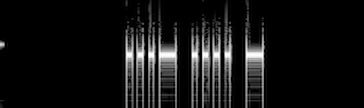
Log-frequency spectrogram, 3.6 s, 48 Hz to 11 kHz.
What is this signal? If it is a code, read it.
Morse code, heard as a keyed tone, about 22 wpm, 700 Hz. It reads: VHT
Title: Three Challenging Letter-Number Combinations 22wpm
